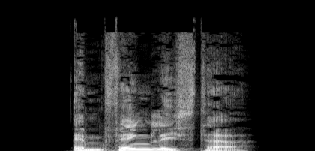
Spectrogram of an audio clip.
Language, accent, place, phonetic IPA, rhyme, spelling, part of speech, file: German, Germany, Berlin, [ɛmˈp͡fɛŋlɪçstɐ], -ɛŋlɪçstɐ, empfänglichster, adjective, De-empfänglichster.ogg
- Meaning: inflection of empfänglich: 1. strong/mixed nominative masculine singular superlative degree 2. strong genitive/dative feminine singular superlative degree 3. strong genitive plural superlative degree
